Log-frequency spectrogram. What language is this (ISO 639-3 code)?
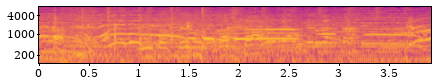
jpn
